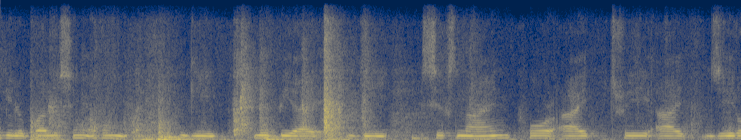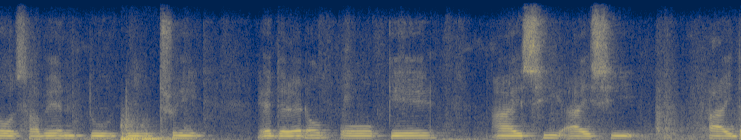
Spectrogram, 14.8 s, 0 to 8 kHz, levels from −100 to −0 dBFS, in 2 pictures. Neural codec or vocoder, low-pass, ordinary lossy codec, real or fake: none; 7.2 kHz; Opus, 16 kbps; real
